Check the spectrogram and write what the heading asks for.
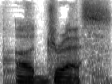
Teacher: the verb address has the the stress on the second syllable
